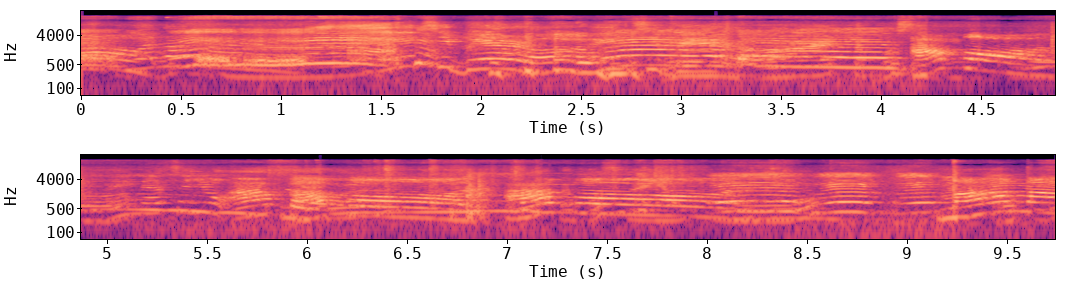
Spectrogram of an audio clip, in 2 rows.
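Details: Toddler girl, 1 year 5 months, cries and whimpers during a pediatric visit where she is weighed and examined, while adults talk over her.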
